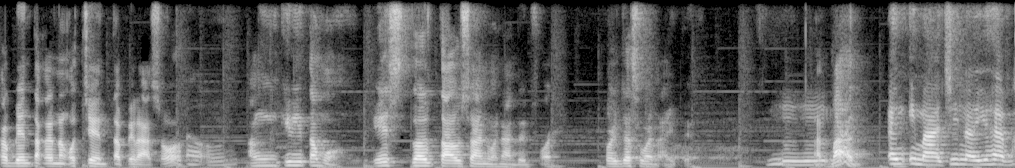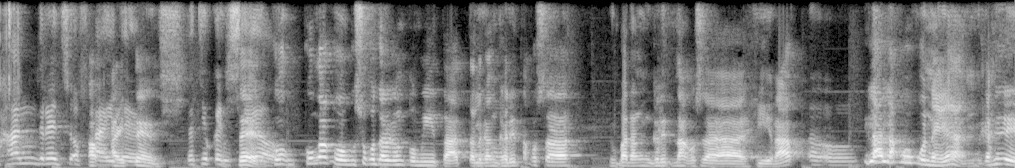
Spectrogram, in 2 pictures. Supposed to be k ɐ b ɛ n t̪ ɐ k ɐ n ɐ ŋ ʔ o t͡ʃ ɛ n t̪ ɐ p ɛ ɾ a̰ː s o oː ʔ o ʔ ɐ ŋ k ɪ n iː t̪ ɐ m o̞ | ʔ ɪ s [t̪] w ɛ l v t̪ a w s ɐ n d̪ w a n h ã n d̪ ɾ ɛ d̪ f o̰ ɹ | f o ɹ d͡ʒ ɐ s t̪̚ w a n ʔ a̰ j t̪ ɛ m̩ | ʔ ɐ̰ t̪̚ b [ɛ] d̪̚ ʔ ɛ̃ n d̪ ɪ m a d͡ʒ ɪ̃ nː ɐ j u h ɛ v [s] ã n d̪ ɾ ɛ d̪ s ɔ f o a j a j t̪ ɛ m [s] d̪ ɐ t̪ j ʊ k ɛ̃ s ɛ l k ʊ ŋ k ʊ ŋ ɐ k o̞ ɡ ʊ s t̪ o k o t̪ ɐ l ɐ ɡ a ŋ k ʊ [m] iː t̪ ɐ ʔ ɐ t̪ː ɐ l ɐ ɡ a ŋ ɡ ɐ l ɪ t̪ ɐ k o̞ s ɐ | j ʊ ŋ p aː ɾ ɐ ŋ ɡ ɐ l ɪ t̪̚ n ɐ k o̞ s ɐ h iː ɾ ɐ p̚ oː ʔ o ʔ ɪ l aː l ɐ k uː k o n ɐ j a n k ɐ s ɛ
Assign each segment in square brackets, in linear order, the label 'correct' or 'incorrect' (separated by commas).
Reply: correct, incorrect, incorrect, correct, correct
